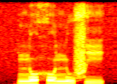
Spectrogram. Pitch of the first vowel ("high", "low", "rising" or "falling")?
low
